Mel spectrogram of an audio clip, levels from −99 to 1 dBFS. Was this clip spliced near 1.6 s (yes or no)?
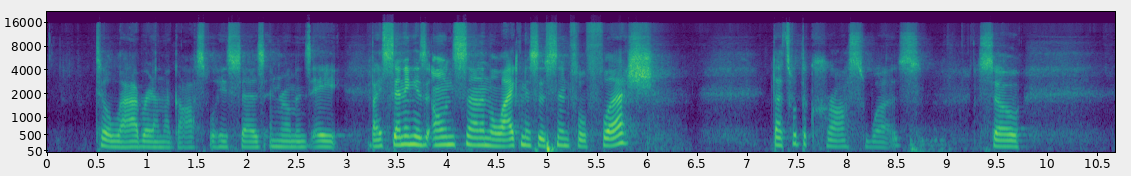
no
